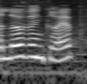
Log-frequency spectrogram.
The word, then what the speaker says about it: Löwengrip: recording a live podcast on stage with Isabella Löwengrip. Yes. Uh, did I pronounce that correctly? – Yeah, yeah that was pretty good.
